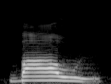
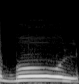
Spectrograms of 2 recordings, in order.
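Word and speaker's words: bowl: ये देखो गौर से बाउल बाउल बाउल गलत है पढ़ेंगे बॉल क्या पढ़ेंगे बॉल कट कटोरा या बर्तन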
